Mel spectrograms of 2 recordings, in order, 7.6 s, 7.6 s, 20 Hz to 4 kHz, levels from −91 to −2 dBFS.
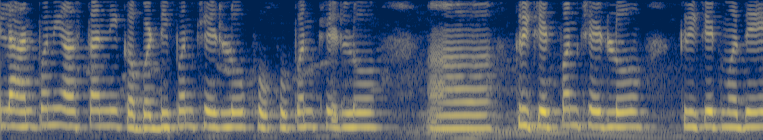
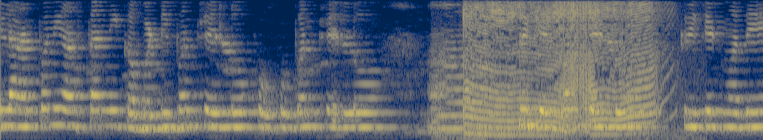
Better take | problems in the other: first | background sound (Fart); 1 dB below the speech // room echo; dies away in 0.6 s

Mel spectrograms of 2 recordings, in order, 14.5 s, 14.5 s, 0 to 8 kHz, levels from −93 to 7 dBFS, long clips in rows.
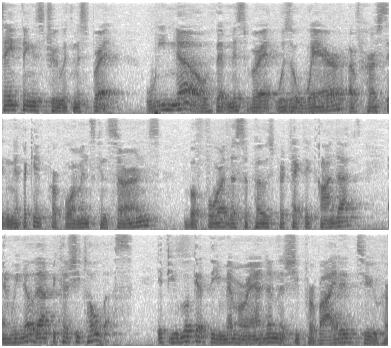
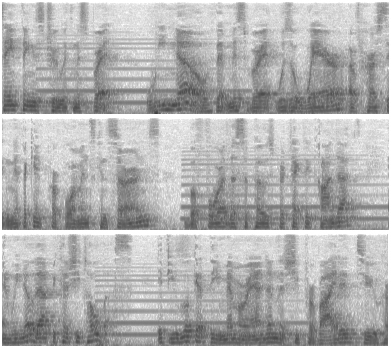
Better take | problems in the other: first | background sound (Wind instrument, woodwind instrument); 14 dB below the speech

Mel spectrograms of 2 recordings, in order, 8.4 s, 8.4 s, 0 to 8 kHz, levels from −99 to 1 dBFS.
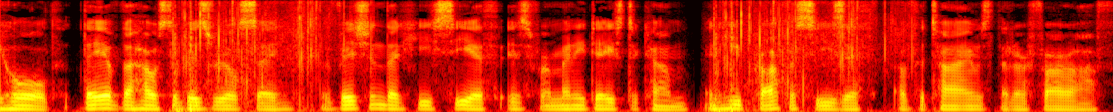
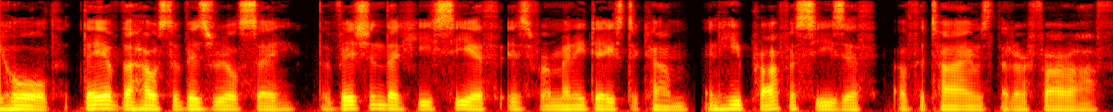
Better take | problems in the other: second | background sound (Crumpling, crinkling); 11 dB below the speech

